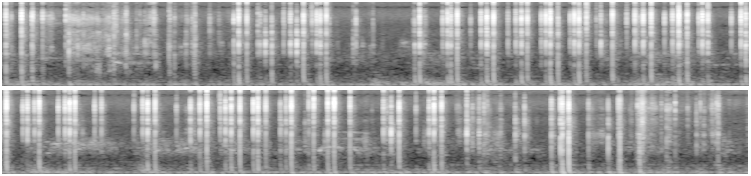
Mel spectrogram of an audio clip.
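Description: Fingernails tap the corner, the edge and the printed seal on the front of a Lindt chocolate bar's cardboard sleeve held up close. The result is a dense run of quick, dry, bright clicks and light scratchy crinkles that die away almost instantly, over a faint steady low hum.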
